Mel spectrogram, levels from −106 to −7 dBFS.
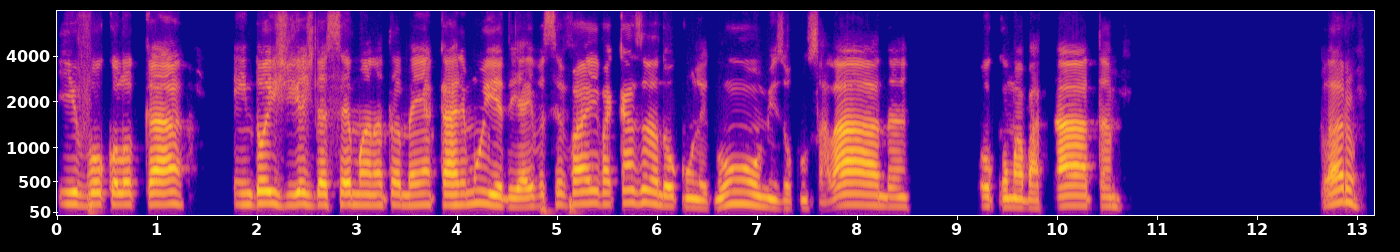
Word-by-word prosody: e 170 Hz, 0 st, -1 dB
vou 165 Hz, +1 st, -1 dB
colocar 165 Hz, +1 st, +3 dB, 0.5 s
em 165 Hz, 0 st, -6 dB
2 175 Hz, -1 st, +3 dB
dias 155 Hz, +1 st, -1 dB
da 160 Hz, 0 st, +2 dB
semana 155 Hz, 0 st, 0 dB
também 155 Hz, 0 st, -2 dB
a 160 Hz, -, -3 dB
carne 155 Hz, 0 st, +2 dB
moída", 160 Hz, -6 st, -1 dB
e 130 Hz, -, 0 dB
aí 130 Hz, +1 st, +1 dB
você 155 Hz, +3 st, -9 dB
vai 175 Hz, +3 st, 0 dB
vai 170 Hz, 0 st, -2 dB
casando 180 Hz, -3 st, -2 dB
ou 140 Hz, -, +2 dB
com 125 Hz, 0 st, -4 dB
legumes 160 Hz, -, -2 dB
ou 220 Hz, -, -9 dB
com 225 Hz, -1 st, -11 dB
salada, 150 Hz, -7 st, +2 dB, 0.7 s
ou 140 Hz, -, -4 dB
com 125 Hz, -, -5 dB
uma 125 Hz, -1 st, 0 dB
batata. 140 Hz, +4 st, +1 dB, 2.1 s
Claro. 185 Hz, -5 st, -1 dB
160 Hz, 130 wpm, -24 LUFS, 150-170 Hz, 2.1 s, colocar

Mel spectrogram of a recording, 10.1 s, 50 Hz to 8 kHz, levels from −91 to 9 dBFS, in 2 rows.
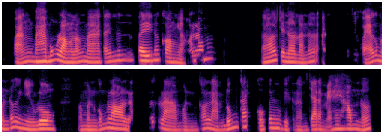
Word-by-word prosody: khoảng 170 Hz, +1 st, +1 dB
3-4 175 Hz, +5 st, +4 dB
lần 150 Hz, -8 st, +6 dB
lận 145 Hz, +4 st, 0 dB
mà, 145 Hz, -1 st, +1 dB
tại 150 Hz, -, -2 dB
nó 190 Hz, +4 st, -3 dB, 0.2 s
ti, 190 Hz, -1 st, +7 dB
nó 215 Hz, -, -1 dB
còn 145 Hz, -, +1 dB
nhỏ 125 Hz, -4 st, -3 dB, 0.2 s
lắm. 230 Hz, +5 st, -3 dB, 0.6 s
Đó, 165 Hz, +7 st, +2 dB
cho 175 Hz, -, 0 dB
nên 150 Hz, -2 st, +1 dB
là 135 Hz, -, 0 dB
nó 140 Hz, +5 st, -5 dB
ảnh -, -, -10 dB, 0.3 s
sức 215 Hz, -, -29 dB
khỏe -, -, +2 dB
của 185 Hz, -, -2 dB
mình 165 Hz, -6 st, 0 dB
rất 195 Hz, -, -1 dB
là 205 Hz, -, -1 dB
nhiều 140 Hz, -5 st, 0 dB
luôn, 155 Hz, 0 st, +6 dB, 0.3 s
mà 125 Hz, -, -9 dB
mình 125 Hz, -1 st, -3 dB
cũng 140 Hz, +7 st, -5 dB
lo 165 Hz, -4 st, +5 dB
là 140 Hz, -, -1 dB, 0.3 s
tức 205 Hz, -, -16 dB
là 130 Hz, -9 st, -1 dB
mình 115 Hz, -1 st, -10 dB
có 160 Hz, -, -5 dB
làm 140 Hz, -8 st, -3 dB
đúng 160 Hz, +10 st, -1 dB
cách 225 Hz, +1 st, -2 dB
của 130 Hz, -, -5 dB
cái 185 Hz, +6 st, -3 dB
việc 125 Hz, -1 st, -8 dB
làm 115 Hz, -1 st, -10 dB
cha 135 Hz, +2 st, 0 dB
làm 135 Hz, -2 st, -5 dB
mẹ 115 Hz, -, -5 dB
hay 145 Hz, +2 st, -2 dB
hông 150 Hz, 0 st, -1 dB
nữa. 140 Hz, +4 st, -2 dB
150 Hz, 285 wpm, -23 LUFS, 135-180 Hz, 0.6 s, ti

